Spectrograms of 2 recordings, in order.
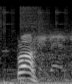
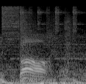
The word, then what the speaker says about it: Bath: How do you pronounce Bath if you're Northern? Bash.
